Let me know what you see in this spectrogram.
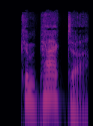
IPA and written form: kəm-ˈpak-tə (compacta)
